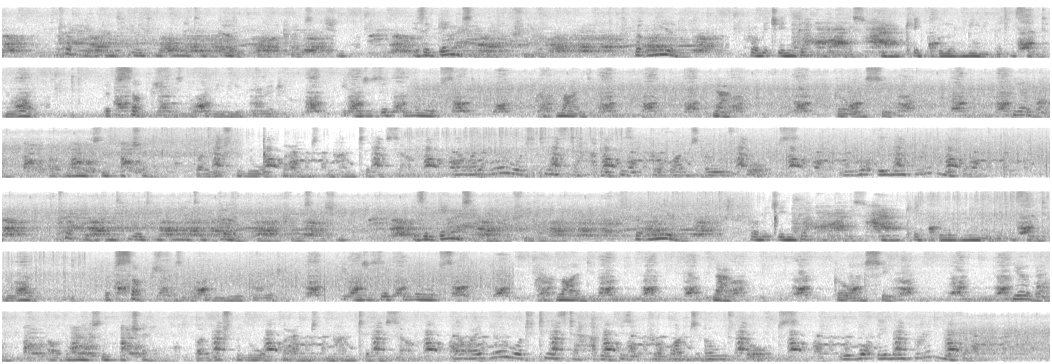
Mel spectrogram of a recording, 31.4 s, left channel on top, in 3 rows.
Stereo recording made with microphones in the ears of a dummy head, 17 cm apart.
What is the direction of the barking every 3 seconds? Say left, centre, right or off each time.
right, right, centre, centre, centre, centre, centre, centre, centre, centre, centre.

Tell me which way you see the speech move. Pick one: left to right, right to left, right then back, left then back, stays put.
left then back.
